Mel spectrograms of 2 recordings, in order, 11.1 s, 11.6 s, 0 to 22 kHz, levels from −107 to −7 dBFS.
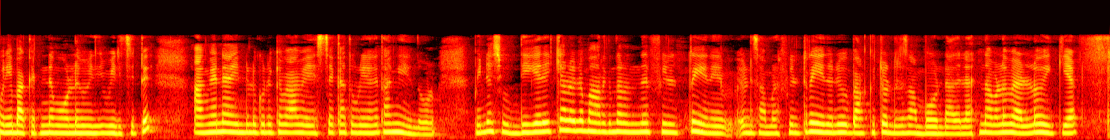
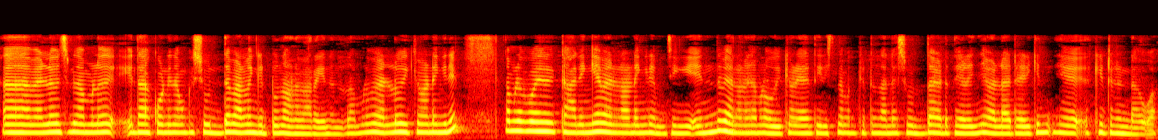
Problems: none marked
